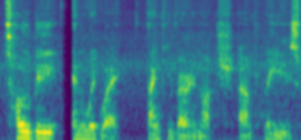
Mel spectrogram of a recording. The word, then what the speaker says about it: Toby Nwigwe: Pronounced Toby Nwigwe.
